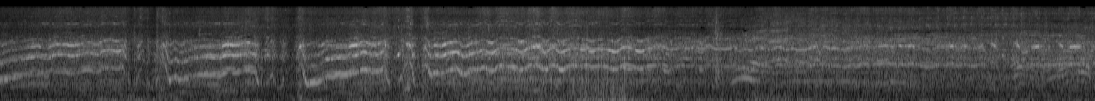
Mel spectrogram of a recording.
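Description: Electric motors and gearbox of a John Deere Gator ride-on toy whining as it drives over grass. The pitch rises as it picks up speed, once at the start and again about three seconds in, then wavers as it bumps along, over a low rumble from the tyres on the lawn.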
